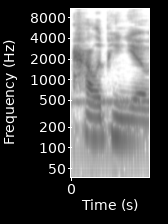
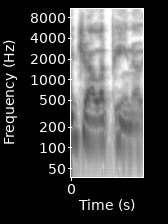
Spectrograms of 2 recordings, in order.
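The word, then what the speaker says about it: jalapeño: There were a couple of influencers we used to keep up with that knew good and well how like jalapeno is pronounced and they'd say jalapino.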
